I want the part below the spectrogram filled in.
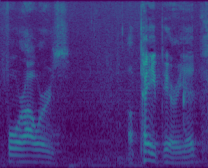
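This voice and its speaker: In audible room echo, a man with a Chicago-area accent speaks at a very slow pace with ordinary pitch variation. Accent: Chicago-area Midwestern American. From Waukegan, Illinois. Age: 70s. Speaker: retired firefighter, public commenter. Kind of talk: public comment at council meeting.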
